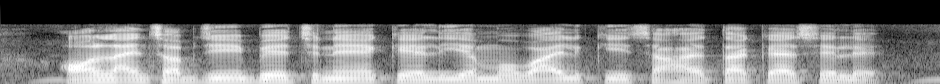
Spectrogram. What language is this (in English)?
Magahi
